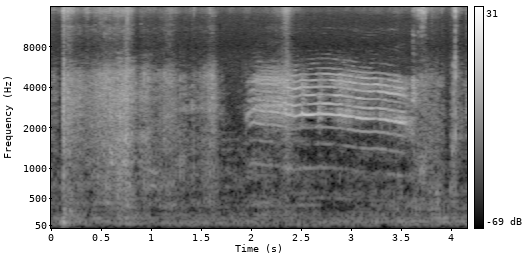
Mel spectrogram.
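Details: Mother cat calling her newborn kittens, born on the ground; one drawn-out, even, harmonic meow lasting over a second follows a stretch of rustling, against a low background hum.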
